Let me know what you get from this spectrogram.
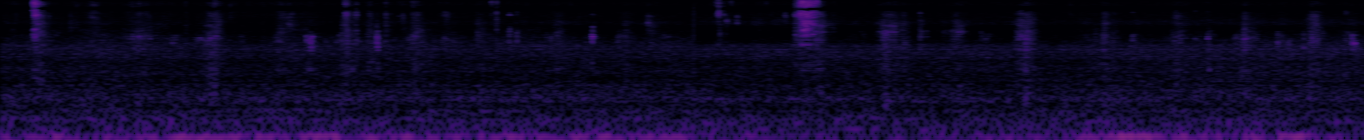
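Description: Close-up chewing of crispy hash browns, with small irregular mouth clicks and lip-smacking as fingers are licked. A steady low hum runs underneath.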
